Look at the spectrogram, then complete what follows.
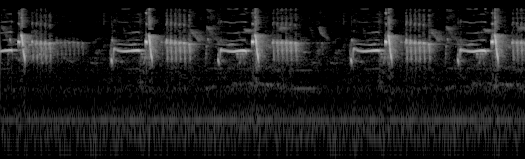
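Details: Energetic prinia song with five phrases spaced about a second apart, each opening with a clear level whistle that breaks into a dry, buzzy trill, over a faint low hum.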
